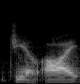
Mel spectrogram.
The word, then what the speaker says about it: gli: Negli is once again the union of in plus gli, which is pronounced gli in Italian.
